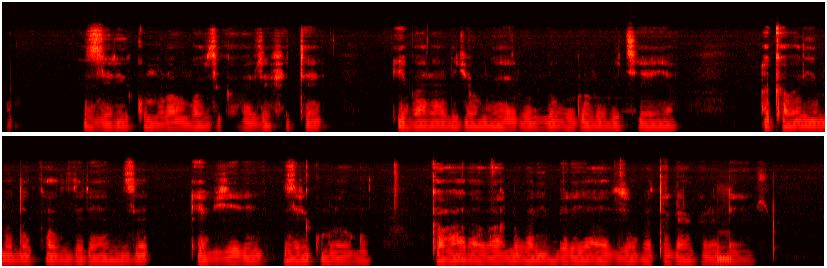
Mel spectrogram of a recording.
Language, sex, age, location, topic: Kinyarwanda, male, 50+, Kigali, government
